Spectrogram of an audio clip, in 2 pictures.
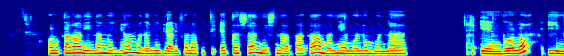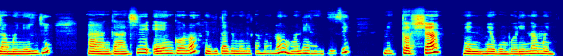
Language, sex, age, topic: Oshiwambo, female, 25-35, agriculture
